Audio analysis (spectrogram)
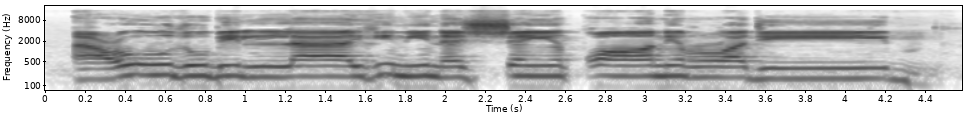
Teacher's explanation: اب یہاں پر نرواجیم نہیں کرنا، را کو موٹا کریں گے، لپس گول نہیں کرنے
